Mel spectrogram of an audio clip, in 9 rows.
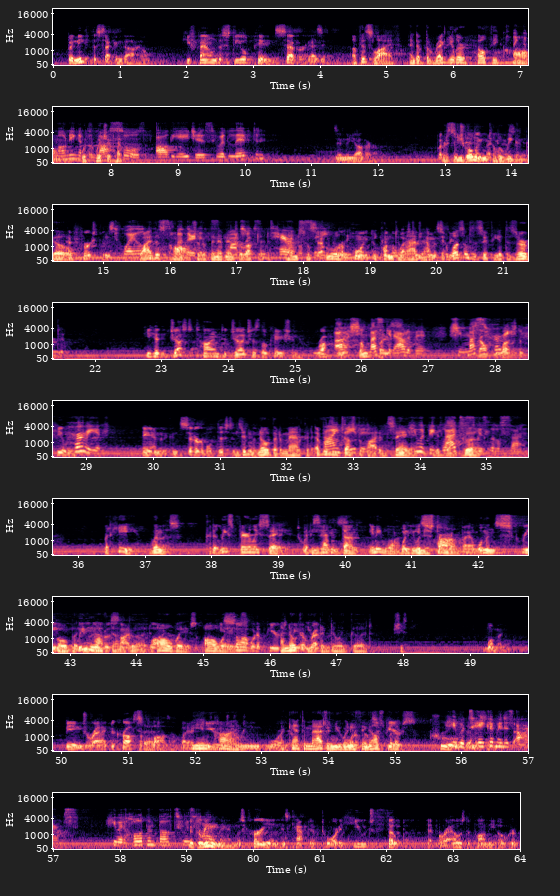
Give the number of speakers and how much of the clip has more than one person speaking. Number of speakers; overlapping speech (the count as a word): three, about 44%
